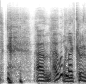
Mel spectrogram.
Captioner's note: both chuckle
